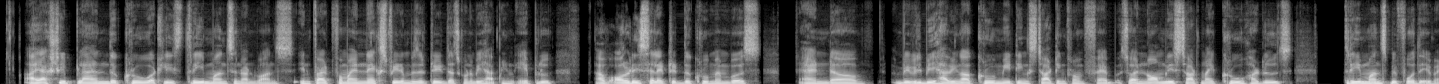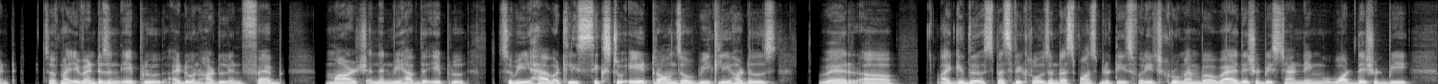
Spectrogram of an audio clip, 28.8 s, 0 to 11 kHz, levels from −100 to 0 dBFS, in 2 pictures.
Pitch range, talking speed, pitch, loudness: 115-135 Hz, 230 wpm, 125 Hz, -18 LUFS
